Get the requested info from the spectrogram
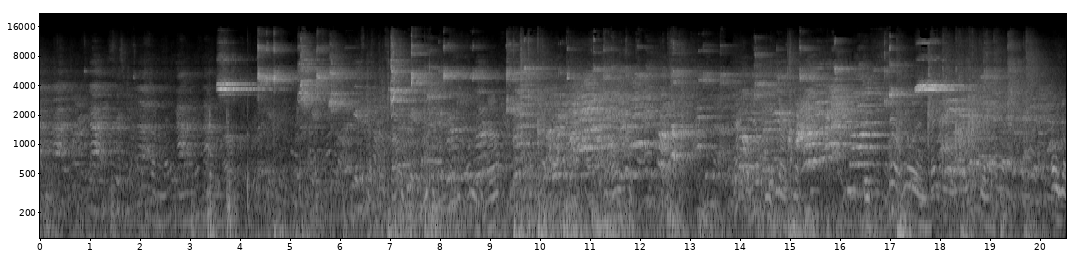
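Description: Basketball game in a gym: the ball bouncing on the hardwood court and shouting voices echo in the hall. Two short high squeals stand out, about four seconds in and near the end.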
